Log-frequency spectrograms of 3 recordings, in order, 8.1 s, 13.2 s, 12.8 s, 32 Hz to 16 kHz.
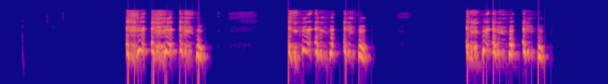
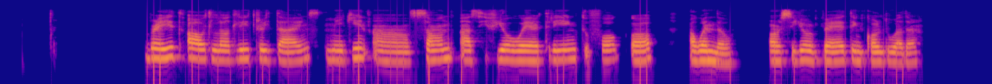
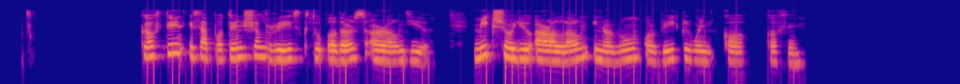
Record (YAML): three_cough_length: 8.1 s
three_cough_amplitude: 32767
three_cough_signal_mean_std_ratio: 0.42
exhalation_length: 13.2 s
exhalation_amplitude: 26617
exhalation_signal_mean_std_ratio: 0.63
cough_length: 12.8 s
cough_amplitude: 28009
cough_signal_mean_std_ratio: 0.6
survey_phase: beta (2021-08-13 to 2022-03-07)
age: 18-44
wearing_mask: 'Yes'
symptom_none: true
symptom_onset: 4 days
smoker_status: Never smoked
respiratory_condition_asthma: false
respiratory_condition_other: false
recruitment_source: Test and Trace
submission_delay: 2 days
covid_test_result: Positive
covid_test_method: RT-qPCR
covid_ct_value: 19.0
covid_ct_gene: N gene
covid_ct_mean: 19.0
covid_viral_load: 580000 copies/ml
covid_viral_load_category: Low viral load (10K-1M copies/ml)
